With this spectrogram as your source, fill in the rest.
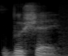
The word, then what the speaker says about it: Boucher: It's Boucher. Boucher. Yeah, Okay, whatever. there we go. Yep. It's French, so they never pronounce that last consonant, right?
